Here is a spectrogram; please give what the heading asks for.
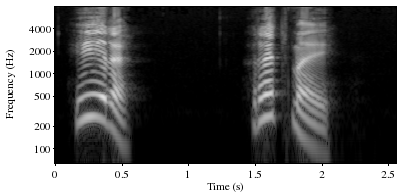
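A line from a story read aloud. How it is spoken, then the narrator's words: Called out. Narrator (Dutch): riep hij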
